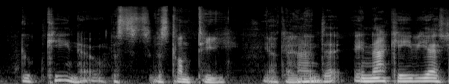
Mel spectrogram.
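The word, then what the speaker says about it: Luchino: Lucchino, not Lucchino. Oh, did I? Okay, Saturino then. Said it's the CH is pronounced like a K. Lucchino. Lucchino.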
